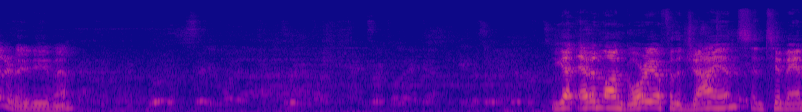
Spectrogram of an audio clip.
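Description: Cards shuffle and slide against each other.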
